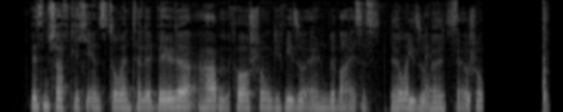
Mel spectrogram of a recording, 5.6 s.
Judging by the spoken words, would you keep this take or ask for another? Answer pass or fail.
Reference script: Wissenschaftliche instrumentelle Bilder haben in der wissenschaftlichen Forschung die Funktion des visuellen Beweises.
fail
